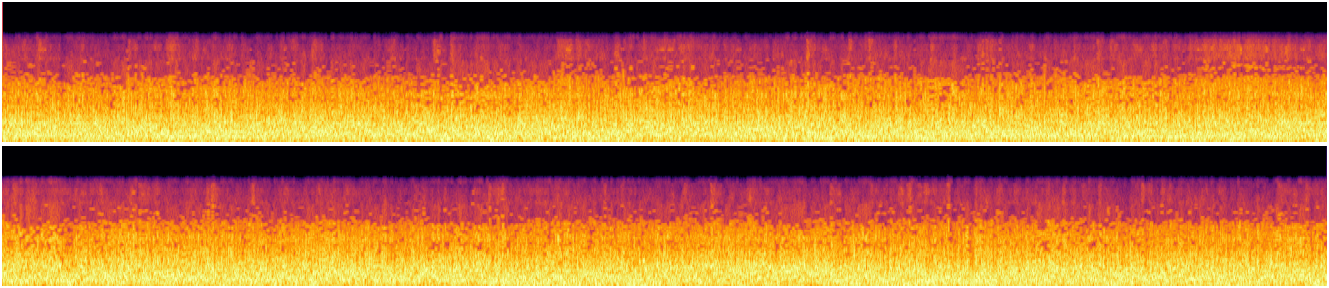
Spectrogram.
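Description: Dense barrage of Spring Festival firecrackers and fireworks going off all around, countless bangs and crackles merging into one loud, steady din.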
